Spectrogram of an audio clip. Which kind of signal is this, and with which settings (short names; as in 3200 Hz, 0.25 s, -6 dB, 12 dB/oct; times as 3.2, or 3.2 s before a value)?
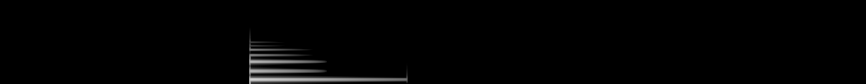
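FM tone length 1.57 s, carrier 225 Hz, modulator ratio 3.78, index 0.77, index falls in 0.78 s linear, decay 2.99 s, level -9 dB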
